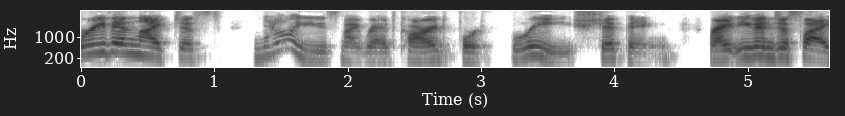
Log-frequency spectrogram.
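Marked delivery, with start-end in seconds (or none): 3.2-4.5 elongated, drawn-out 'free shipping'. Practicing a Target red card ad read, stretching out 'free shipping'. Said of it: "stretching on just the free shipping".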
